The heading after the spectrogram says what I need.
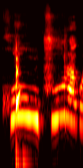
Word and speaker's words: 孔丘: 이제 공자의 이름은 공구라고 읽고요.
